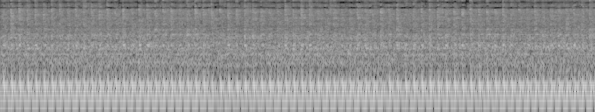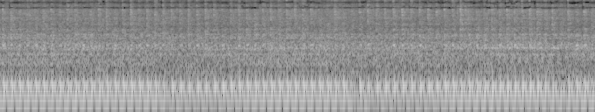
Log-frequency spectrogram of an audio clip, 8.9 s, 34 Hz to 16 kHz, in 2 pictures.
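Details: Ariens hydrostatic-drive riding mower, sat at least two years, idling in neutral in a cramped shop at about 30 degrees with the drive belt disconnected: steady low thrum at about three beats a second, no hunting or dying; normal idle.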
